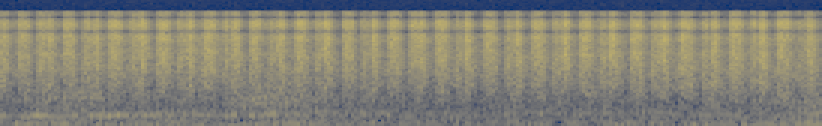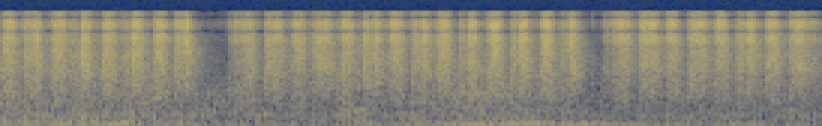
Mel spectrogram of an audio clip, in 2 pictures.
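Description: A green push broom's stiff plastic bristles scrub a small, flat, rectangular brown synthetic fabric door mat, wet and soapy, lying on a plastic-covered floor, in repeated back-and-forth strokes. The result is a steady, rhythmic, scratchy rubbing with a bright, hissy wet texture that continues throughout, with a couple of brief dips in the scrubbing.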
